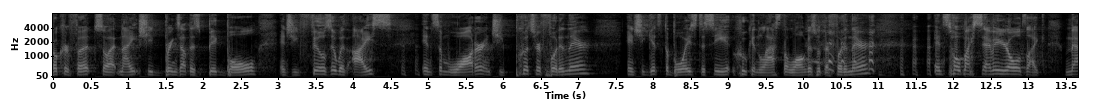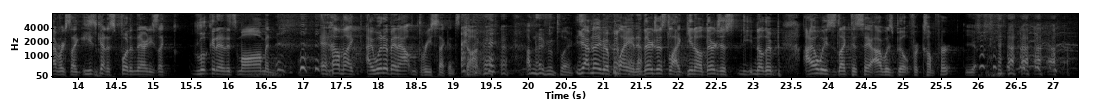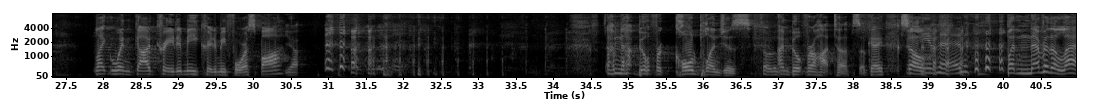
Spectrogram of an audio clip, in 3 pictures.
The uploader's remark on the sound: 100th Episode Live Recording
